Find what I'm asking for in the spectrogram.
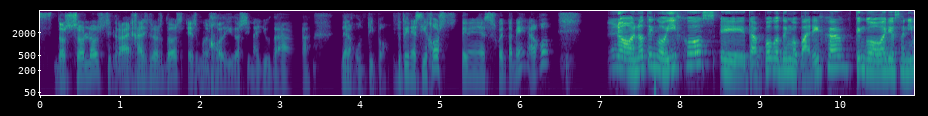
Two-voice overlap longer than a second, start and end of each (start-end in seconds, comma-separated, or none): none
